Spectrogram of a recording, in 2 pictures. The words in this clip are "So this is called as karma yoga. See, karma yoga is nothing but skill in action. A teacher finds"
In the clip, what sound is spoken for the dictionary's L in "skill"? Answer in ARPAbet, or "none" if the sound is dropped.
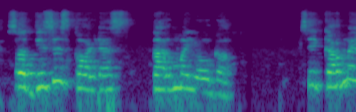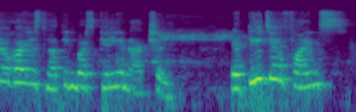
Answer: L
